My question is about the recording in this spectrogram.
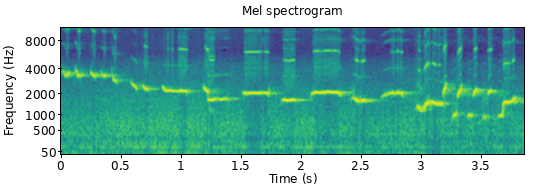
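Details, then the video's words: White-rumped shama singing to provoke other shamas into responding: a sequence of clear whistled notes stepping down in pitch, then rising and falling phrases with quick chirps near the end. "bikin MURAI BATU jadi NYAUT GACOR BONGKAR MATERI ¦ PANCINGAN MURAI ¦ SHAMA BIRD"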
